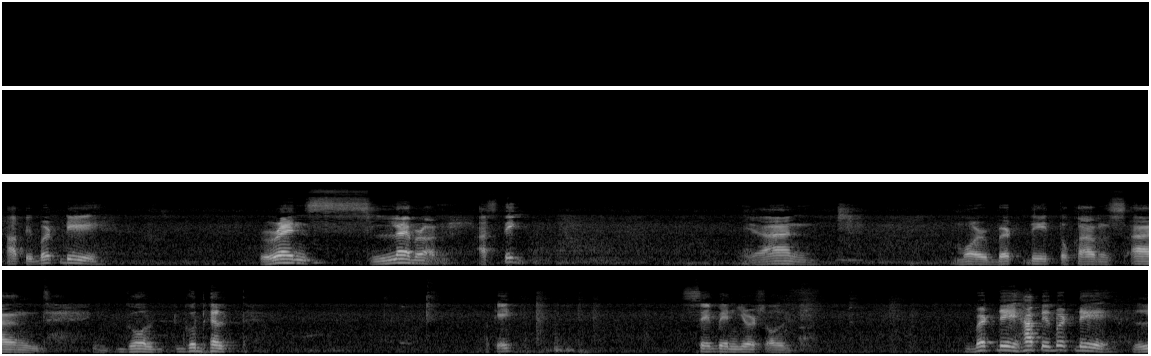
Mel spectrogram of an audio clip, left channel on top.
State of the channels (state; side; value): silent; left; digital silence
